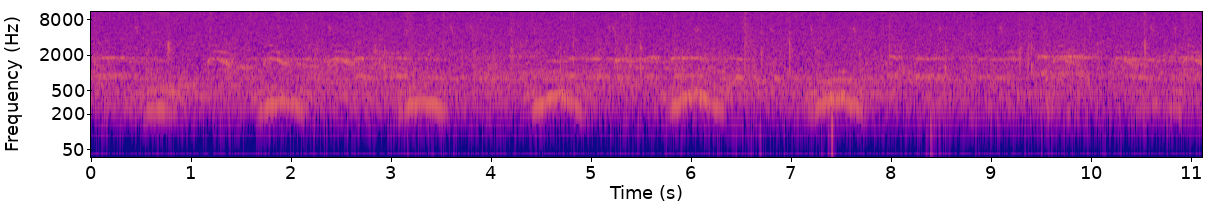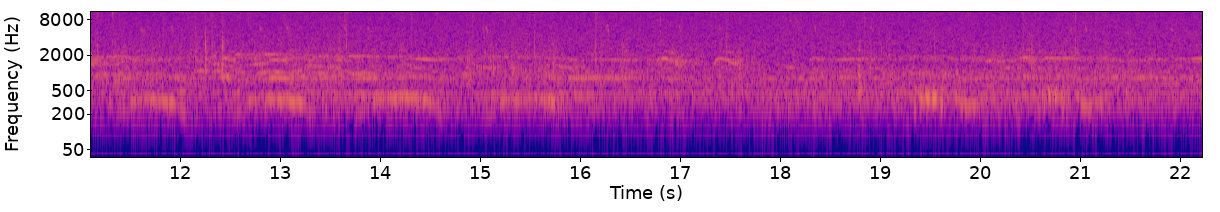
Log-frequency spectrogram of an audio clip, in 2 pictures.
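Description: Bird cooing: a long run of low, soft notes that each rise and fall, one every second or so, pausing briefly a few times, with fainter, higher bird notes now and then.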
